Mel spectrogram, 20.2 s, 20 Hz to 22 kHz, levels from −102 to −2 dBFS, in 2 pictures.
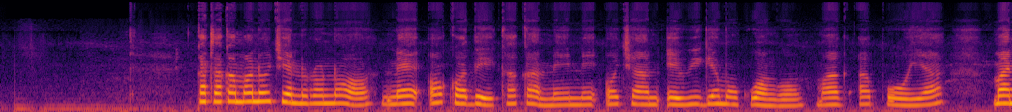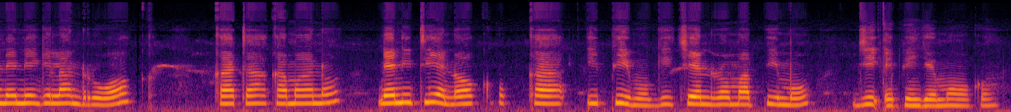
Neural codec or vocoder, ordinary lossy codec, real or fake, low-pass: none; Opus, 24 kbps; real; 19.8 kHz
